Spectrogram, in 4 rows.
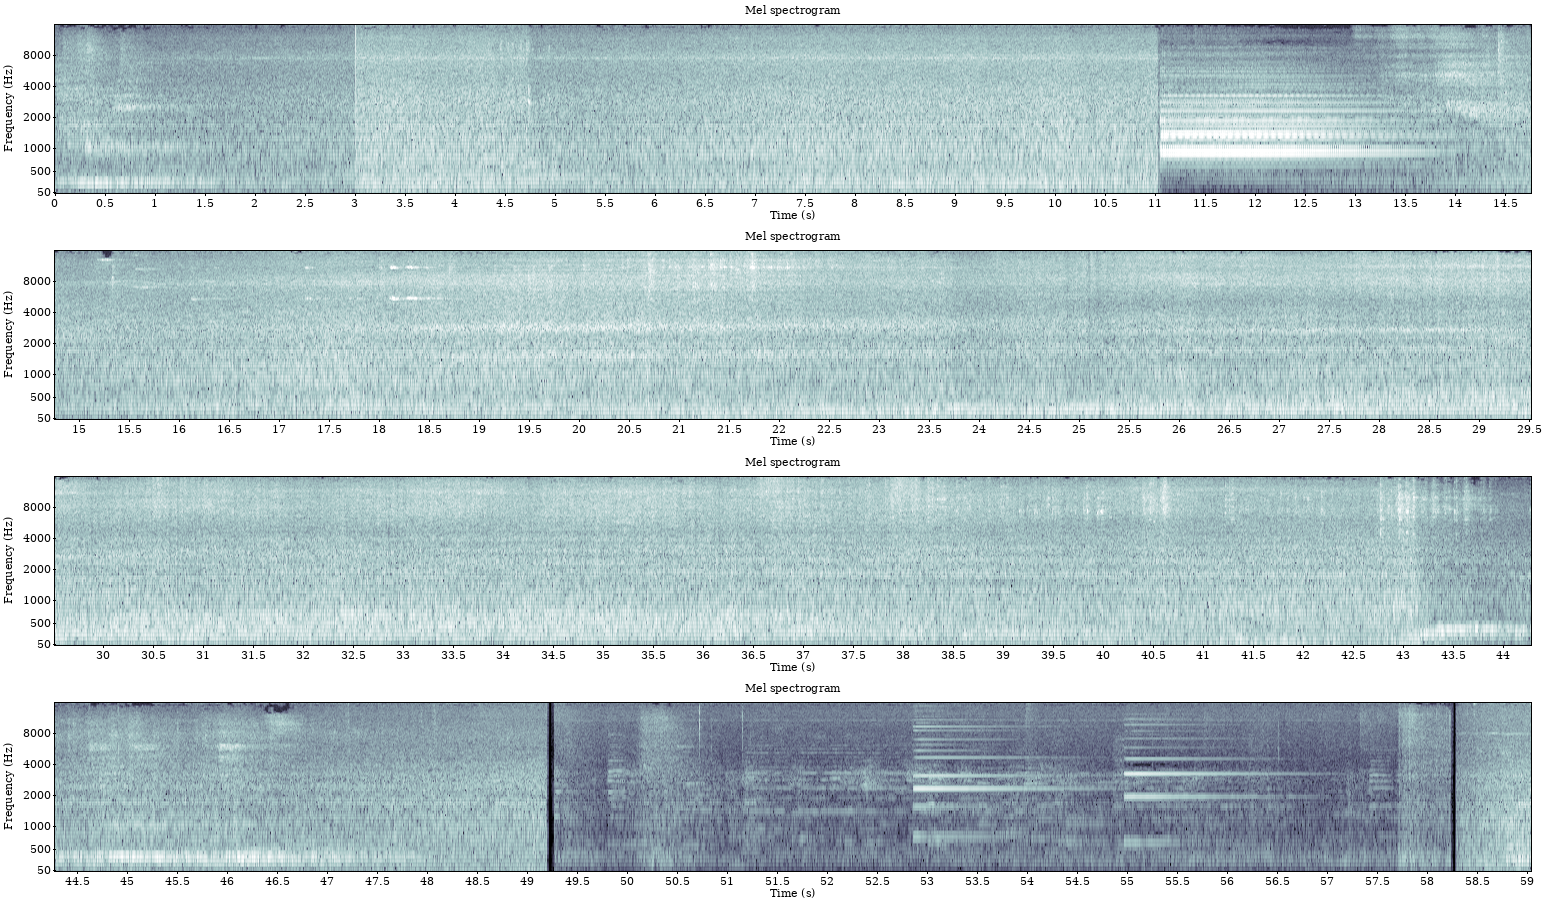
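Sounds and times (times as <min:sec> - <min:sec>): train horn: 0:11.0 - 0:13.8.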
